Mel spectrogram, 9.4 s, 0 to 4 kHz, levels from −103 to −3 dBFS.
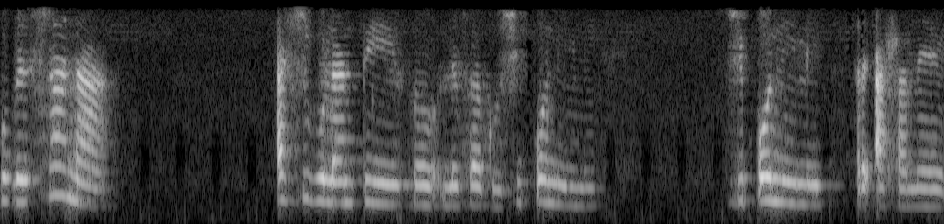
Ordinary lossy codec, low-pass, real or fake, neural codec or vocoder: AAC, 16 kbps; 3.6 kHz; real; none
